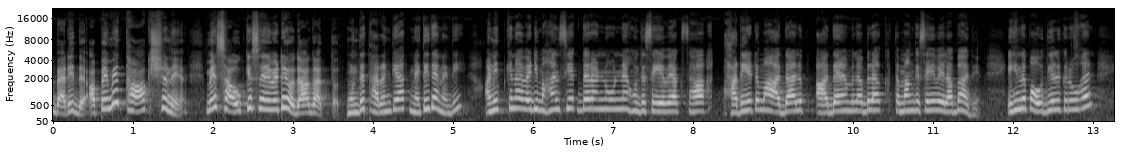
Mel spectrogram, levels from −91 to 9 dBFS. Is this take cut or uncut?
cut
